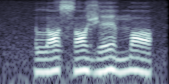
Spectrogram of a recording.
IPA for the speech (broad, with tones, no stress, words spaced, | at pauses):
lɒ˩˧˩sɒ˩˧˩ʒɛ˩˧˩mɒ˧˩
